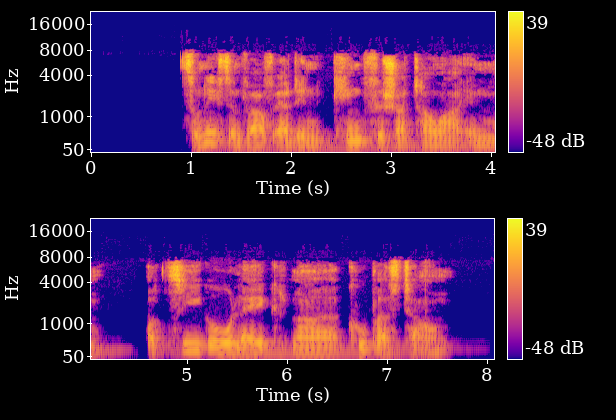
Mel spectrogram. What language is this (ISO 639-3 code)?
deu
